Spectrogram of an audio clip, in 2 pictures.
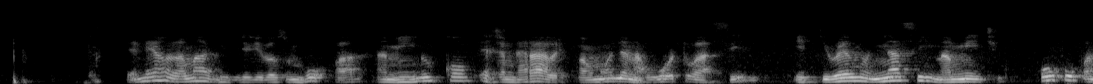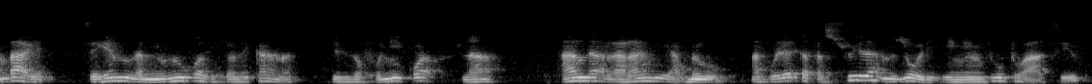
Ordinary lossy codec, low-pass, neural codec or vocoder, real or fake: AAC, 32 kbps; 7.2 kHz; codec, 24 kHz, 0.9 kbps, WavTokenizer, medium speech release version 2; fake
